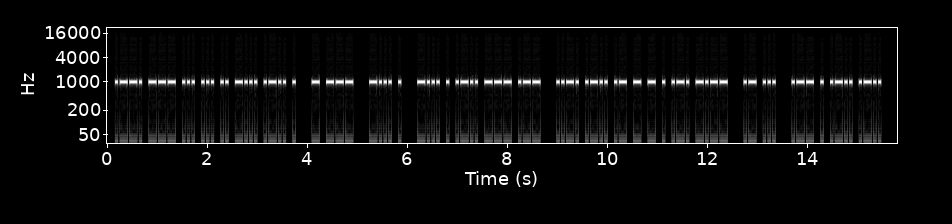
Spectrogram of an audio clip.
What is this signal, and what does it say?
Morse code, heard as a keyed tone, about 25 wpm, 1000 Hz. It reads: POSSIBLE TO BE BELOW FLATTERY AS WELL
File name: qotdfiles / 25wpm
